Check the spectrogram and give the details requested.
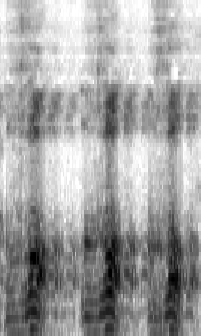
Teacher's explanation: غین کی ادائیگی کہاں سے ہوتی ہے؟ گلے کے ٹاپ سے ہوتی ہے، یعنی کہ ادنی حلق سے ادا ہوتی ہے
